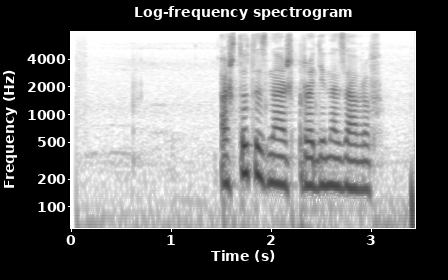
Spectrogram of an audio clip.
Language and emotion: Russian, neutral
